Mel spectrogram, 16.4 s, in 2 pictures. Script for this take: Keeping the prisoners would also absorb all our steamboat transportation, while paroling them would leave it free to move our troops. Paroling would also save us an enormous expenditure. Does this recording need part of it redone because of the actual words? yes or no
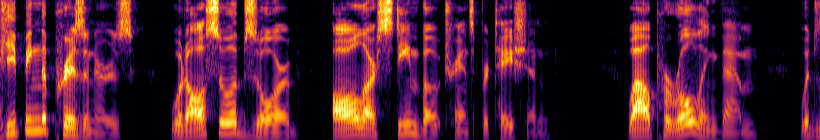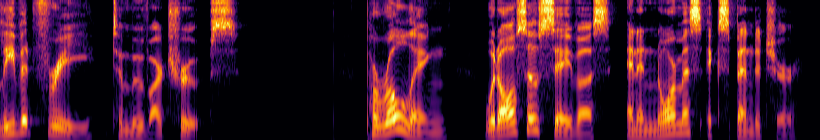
no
